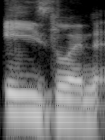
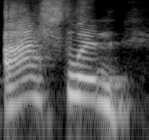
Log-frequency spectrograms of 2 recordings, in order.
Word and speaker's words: Aislinn: Ashlin is a slightly less well-known name. So, it would be unfair to call everyone who calls it Easlyn an idiot because it's just not well known. But it would be fair to say do take a check about how names are pronounced first. So, Ashlin is probably the way it should be pronounced.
